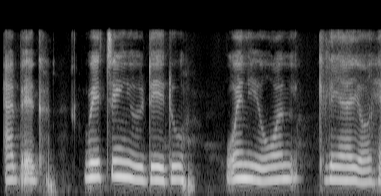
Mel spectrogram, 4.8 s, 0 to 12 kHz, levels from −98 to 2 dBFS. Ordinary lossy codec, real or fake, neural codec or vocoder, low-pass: none; fake; codec, 16 kHz, 2 kbps, FunCodec, trained on Chinese and English, 25 frames a second; 7.2 kHz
